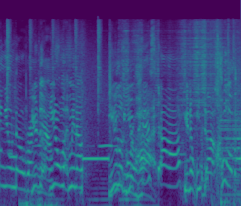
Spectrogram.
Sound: beep

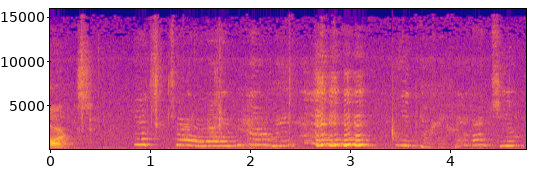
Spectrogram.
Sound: giggle

